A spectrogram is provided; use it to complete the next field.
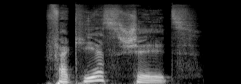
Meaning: genitive singular of Verkehrsschild
- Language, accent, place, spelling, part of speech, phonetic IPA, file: German, Germany, Berlin, Verkehrsschilds, noun, [fɛɐ̯ˈkeːɐ̯sˌʃɪlt͡s], De-Verkehrsschilds.ogg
